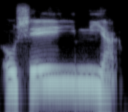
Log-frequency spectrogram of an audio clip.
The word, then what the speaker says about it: Oceania: How do you pronounce this? Oceania.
